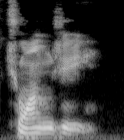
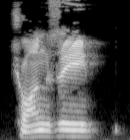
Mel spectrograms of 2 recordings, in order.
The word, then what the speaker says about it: Zhuangzi: The second Taoist to rise to fame was a man named, I hope I'm pronouncing it right, but I think it's Chuangzi, spelled Zhuangzi, but I think it's pronounced Chuangzi.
